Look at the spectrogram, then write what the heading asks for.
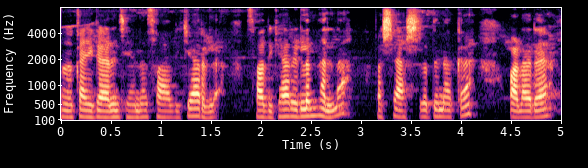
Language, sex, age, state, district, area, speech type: Malayalam, female, 45-60, Kerala, Alappuzha, rural, spontaneous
